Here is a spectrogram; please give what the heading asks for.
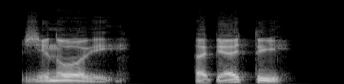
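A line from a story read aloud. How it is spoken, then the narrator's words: Deep bass voice. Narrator (Russian): сказал Фрол густым басом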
